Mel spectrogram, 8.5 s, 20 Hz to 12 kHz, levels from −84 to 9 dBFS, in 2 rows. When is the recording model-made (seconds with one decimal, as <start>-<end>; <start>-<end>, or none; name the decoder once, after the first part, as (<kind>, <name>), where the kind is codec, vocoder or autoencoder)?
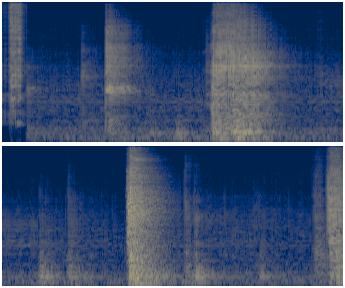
0.0-5.7 (vocoder, BigVGAN v2); 6.4-8.5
